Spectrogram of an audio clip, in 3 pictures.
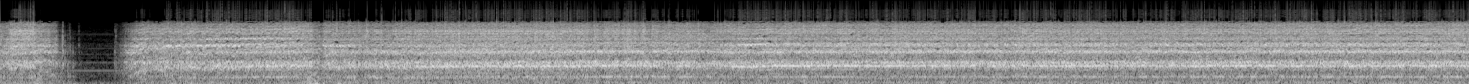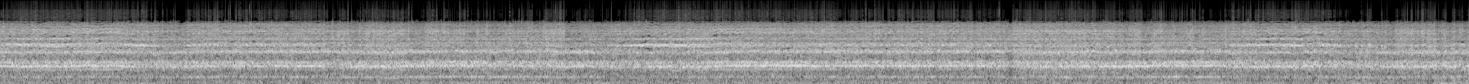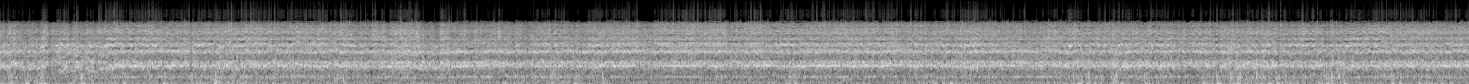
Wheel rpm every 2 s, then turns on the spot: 110, 210, 210, 230, 230, 240, 240, 220, 220, 220, 220, 230, 220, 220, 210, 220, 220, 230, 230, 230, 230, 220.
none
